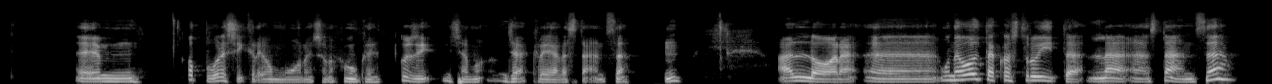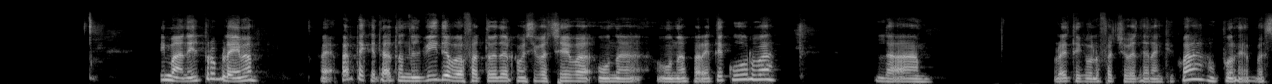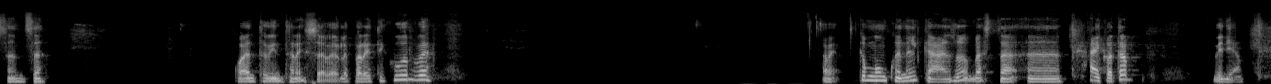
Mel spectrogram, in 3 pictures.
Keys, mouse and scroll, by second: 2.9-4.9 middle drag, 6.9-9.5 middle drag, 21.0-22.8 middle drag, 28.1-32.3 middle drag, 32.4-34.3 drag.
